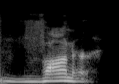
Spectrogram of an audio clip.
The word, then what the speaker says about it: Vanir: I think that's pronounced Vanner.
